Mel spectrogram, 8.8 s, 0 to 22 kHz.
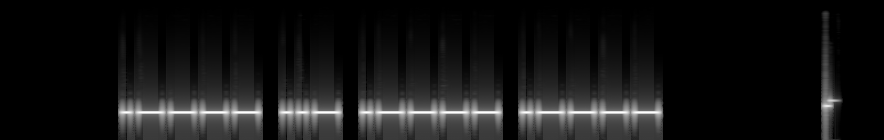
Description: Morse code, heard as a keyed tone, about 15 wpm, 700 Hz. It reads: 1U11
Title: Four Challenging Letter-Number Combinations 15wpm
